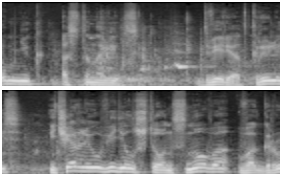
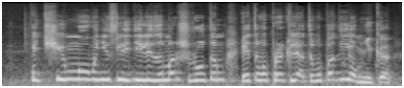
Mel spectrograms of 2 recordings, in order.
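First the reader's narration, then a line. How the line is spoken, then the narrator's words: Old woman shouting. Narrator (Russian): закричала бабушка Джозефина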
